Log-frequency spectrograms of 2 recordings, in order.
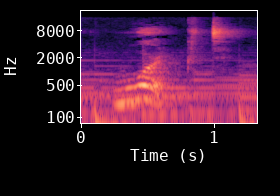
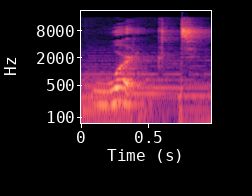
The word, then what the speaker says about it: worked: it doesn't vibrate right so the D sounds like T worked worked let's check some other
